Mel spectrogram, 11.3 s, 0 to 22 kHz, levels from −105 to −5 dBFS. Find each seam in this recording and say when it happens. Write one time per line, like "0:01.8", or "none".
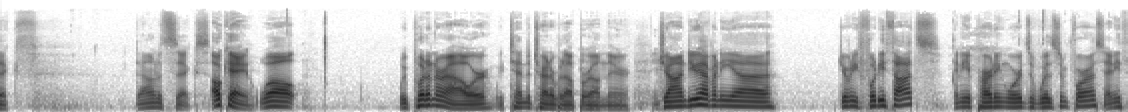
0:02.1
0:05.6
0:09.5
